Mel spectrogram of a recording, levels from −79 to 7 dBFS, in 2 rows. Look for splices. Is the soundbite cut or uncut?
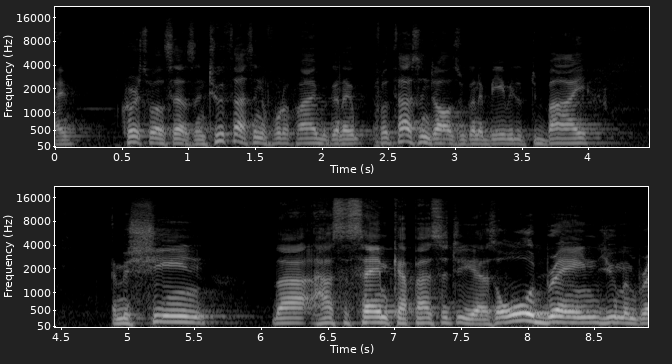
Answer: uncut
